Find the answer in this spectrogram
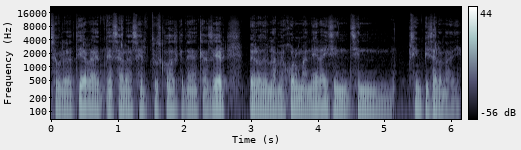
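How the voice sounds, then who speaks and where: A man's fairly low, dark and mellow voice, somewhat breathy, at a fairly quick pace in a monotone, flat intonation, on a very clean recording with a silent background. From Mexico City. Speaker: nightclub owner. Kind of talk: interview. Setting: studio.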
